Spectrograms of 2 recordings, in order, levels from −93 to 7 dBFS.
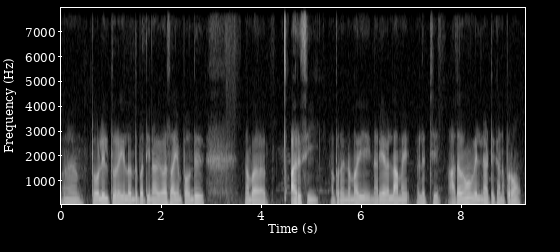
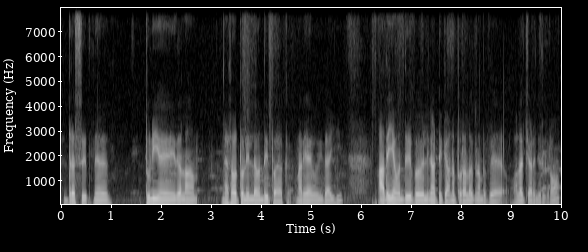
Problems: constant background noise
